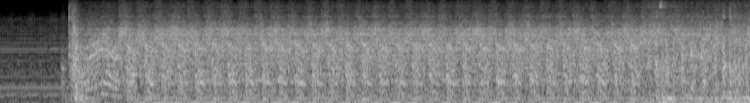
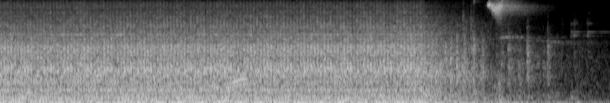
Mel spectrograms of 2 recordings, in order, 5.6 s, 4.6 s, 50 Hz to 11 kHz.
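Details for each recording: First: 2001 Freightliner bus conversion with 24-valve Cummins diesel, just after fuel filter change and bleeding: quick crank, catches and settles to a steady, slightly rough idle; a little crabby starting from air left in the fuel system. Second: 2001 Freightliner bus conversion with 24-valve Cummins diesel, after a fuel filter change and fuel system bleed: steady, even idle for about three seconds, then winds down and stops, with no stumbling or misfire.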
